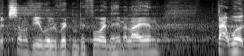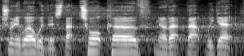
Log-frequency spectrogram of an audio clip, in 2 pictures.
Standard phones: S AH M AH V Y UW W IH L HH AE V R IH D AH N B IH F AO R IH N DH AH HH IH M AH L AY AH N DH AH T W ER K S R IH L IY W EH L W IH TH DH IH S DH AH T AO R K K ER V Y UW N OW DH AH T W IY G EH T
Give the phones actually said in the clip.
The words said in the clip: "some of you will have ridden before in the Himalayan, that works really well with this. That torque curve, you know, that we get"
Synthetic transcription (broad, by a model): S AH M AH V Y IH W IH L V R IH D N B IH F AO R IH N DH AH HH IH M AH L AY AH N DH AH T W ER K S R IH L IY W EH L W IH DH IH S DH AH T AO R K K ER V Y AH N OW DH AH T W IY G EH T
